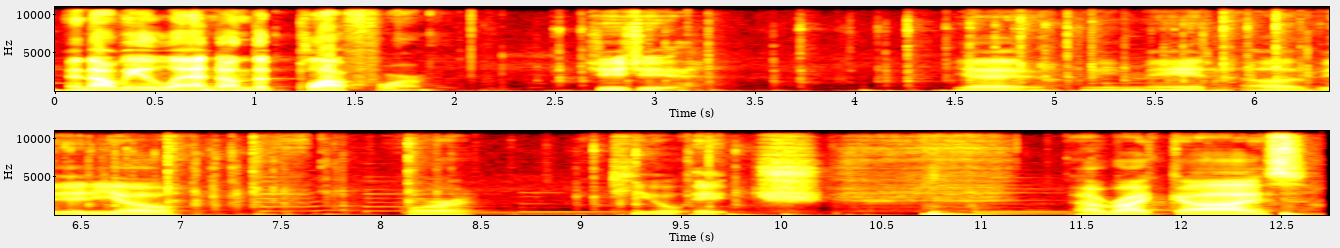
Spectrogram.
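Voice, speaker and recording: Gamer doing a casual tutorial, mid pitched voice, kinda halting and thinking out loud, music playing behind. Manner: informal, halting, thinking aloud. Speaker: game guide video host. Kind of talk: casual gameplay tutorial commentary.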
